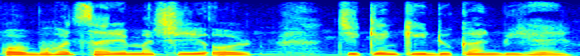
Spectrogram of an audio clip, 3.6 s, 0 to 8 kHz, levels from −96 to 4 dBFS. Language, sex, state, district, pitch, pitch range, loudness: Hindi, female, Arunachal Pradesh, Papum Pare, 190 Hz, 180-205 Hz, -16 LUFS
